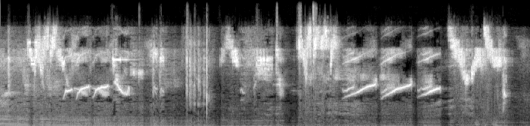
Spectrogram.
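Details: Tledekan gunung flycatcher singing actively: a rapid, high-pitched run of sharp chirps, squeaky trills and short rising whistles in bursts, with brief gaps between phrases.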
